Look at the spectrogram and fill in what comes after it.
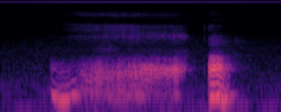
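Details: Dog snoring, one long rough rattling inhalation lasting over a second, followed by a shorter, louder snort-like breath.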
